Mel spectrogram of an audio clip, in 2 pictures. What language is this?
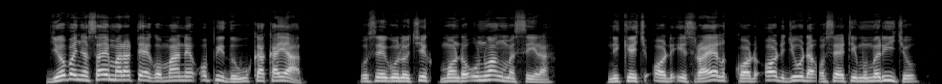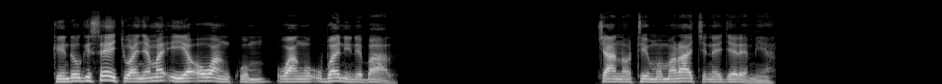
Luo (Kenya and Tanzania)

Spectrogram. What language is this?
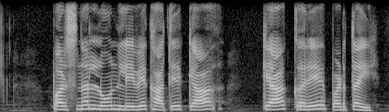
Magahi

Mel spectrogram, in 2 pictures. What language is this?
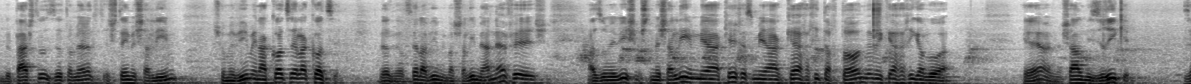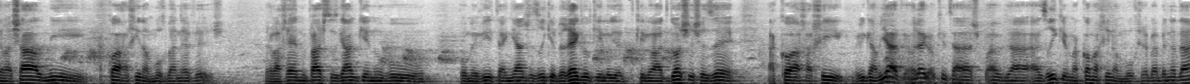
Hebrew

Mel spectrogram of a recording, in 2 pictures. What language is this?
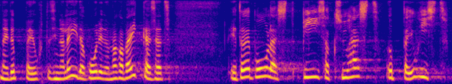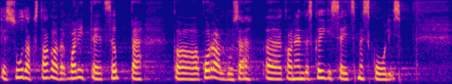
Estonian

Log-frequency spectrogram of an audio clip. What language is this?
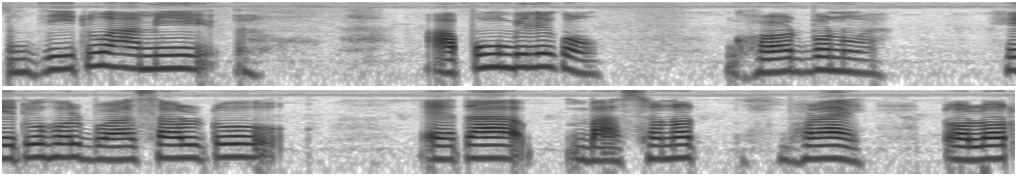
Assamese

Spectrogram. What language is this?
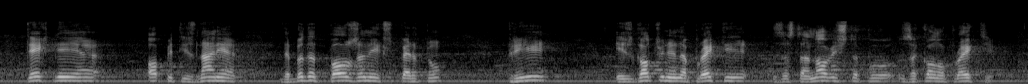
Bulgarian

